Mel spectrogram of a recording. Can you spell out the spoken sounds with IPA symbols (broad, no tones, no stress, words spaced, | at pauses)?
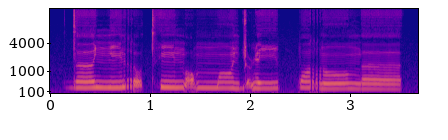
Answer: d̪əː ɲĩro̰ t̪ʰĩn̪ɔ̰ mːɔ̃ːɟo̰ɳiːpːɔ rɔ̃ː ŋəː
